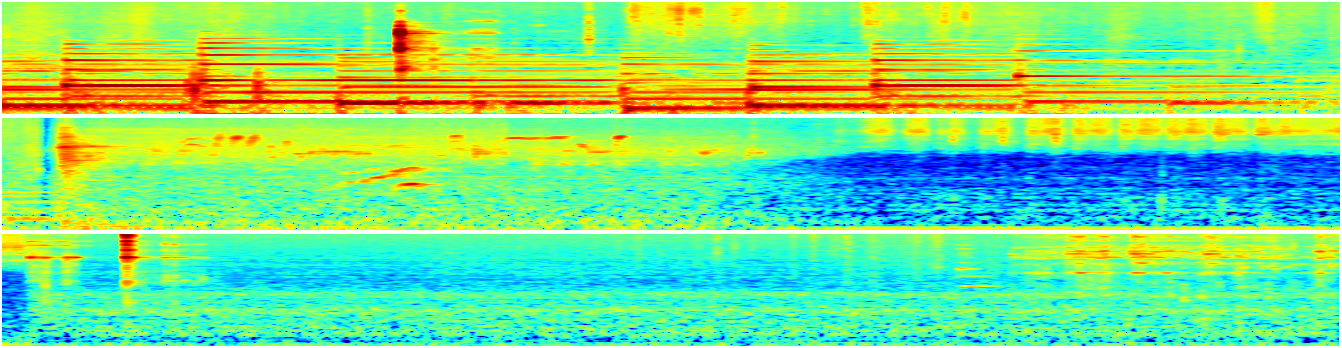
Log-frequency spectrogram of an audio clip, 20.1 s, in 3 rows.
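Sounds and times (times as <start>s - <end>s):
faint bird chirps: 7.3s - 10.6s.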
